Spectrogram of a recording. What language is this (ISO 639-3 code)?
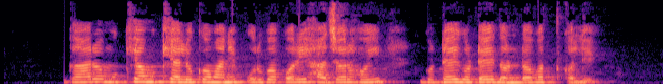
ori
